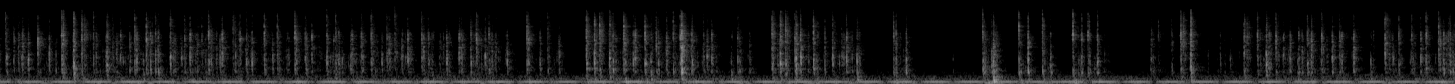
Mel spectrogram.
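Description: Fingertips with long acrylic nails type steadily on a pink plastic computer keyboard with round backlit keycaps on a desk, producing a dense stream of quick, bright plastic clicks and taps. The clicks thin into sparser strokes with brief pauses around the middle before the fast typing resumes, all over a steady low hum.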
